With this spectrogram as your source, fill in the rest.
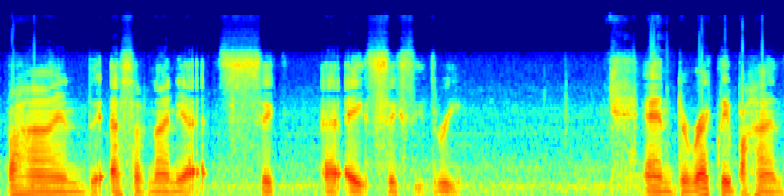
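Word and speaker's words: Evija: right behind the sf90 at at 863 and directly behind that one is the first all electric hyper car with the Lotus AA I know it says aija it's actually pronounced a this car is absolutely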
